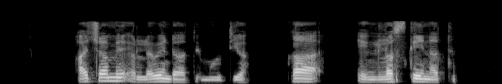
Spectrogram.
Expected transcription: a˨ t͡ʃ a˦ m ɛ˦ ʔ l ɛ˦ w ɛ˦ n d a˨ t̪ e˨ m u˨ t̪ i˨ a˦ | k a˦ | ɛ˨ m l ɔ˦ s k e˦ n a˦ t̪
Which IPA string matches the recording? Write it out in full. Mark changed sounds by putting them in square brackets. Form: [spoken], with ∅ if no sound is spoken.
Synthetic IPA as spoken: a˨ t͡ʃ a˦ m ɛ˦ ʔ l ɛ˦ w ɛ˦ n d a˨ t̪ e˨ m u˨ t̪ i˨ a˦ | k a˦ | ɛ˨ [ŋ] l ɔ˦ s k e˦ n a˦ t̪

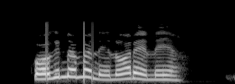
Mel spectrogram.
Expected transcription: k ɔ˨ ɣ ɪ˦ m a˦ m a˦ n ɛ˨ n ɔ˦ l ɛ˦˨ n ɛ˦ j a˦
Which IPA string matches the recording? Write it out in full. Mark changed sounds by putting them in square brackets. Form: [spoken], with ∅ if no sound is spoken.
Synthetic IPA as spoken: k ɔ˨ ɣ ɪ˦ [n] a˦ m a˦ n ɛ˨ n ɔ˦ [ɾ] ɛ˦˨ n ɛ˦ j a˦

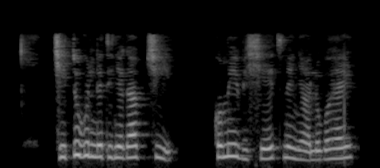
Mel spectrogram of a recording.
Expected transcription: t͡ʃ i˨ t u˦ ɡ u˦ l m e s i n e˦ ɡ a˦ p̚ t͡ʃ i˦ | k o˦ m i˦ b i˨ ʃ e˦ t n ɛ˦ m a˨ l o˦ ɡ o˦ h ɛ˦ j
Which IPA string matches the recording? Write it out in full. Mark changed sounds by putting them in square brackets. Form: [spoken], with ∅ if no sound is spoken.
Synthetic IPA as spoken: t͡ʃ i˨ t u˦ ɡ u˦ l [n] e [t] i [ɲ] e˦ ɡ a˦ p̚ t͡ʃ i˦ | k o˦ m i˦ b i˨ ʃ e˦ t n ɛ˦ [ɲ] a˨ l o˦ ɡ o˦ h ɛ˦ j

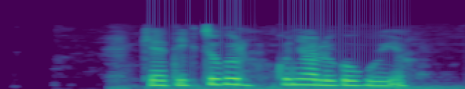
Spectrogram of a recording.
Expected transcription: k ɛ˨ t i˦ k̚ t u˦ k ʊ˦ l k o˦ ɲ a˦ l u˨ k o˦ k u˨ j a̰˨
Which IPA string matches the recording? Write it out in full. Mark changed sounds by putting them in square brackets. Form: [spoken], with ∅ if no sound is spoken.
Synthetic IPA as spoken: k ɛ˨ t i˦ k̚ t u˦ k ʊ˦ l k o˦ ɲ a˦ l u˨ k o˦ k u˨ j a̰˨

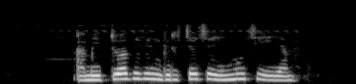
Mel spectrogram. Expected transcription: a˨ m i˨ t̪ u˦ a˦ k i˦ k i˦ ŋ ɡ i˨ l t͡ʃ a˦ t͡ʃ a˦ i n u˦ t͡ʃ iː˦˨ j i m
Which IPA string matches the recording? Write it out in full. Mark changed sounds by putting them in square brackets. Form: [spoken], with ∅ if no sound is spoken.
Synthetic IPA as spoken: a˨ m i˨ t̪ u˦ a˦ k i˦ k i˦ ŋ ɡ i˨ [ɾ] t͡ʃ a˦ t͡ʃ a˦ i [m] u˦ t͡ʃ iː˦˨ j [a] m

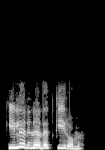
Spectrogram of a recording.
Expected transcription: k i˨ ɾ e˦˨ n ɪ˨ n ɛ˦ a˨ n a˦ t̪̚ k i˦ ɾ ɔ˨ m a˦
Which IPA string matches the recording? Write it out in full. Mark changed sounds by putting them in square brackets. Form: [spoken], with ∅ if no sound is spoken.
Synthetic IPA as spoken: k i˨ [l] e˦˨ n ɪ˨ n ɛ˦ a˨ [d] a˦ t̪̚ k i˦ ɾ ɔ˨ m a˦

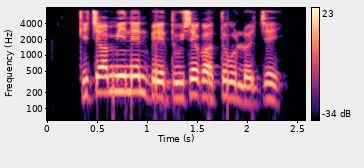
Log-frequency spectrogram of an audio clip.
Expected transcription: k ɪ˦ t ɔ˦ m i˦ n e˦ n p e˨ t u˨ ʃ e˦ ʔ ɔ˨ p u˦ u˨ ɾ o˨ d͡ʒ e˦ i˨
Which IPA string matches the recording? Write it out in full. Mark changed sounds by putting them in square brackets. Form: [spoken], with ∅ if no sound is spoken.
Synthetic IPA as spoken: k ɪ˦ [t͡ʃ] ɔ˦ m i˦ n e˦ n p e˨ t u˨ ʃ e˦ [k] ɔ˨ [t] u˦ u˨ [l] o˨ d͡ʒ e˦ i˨

